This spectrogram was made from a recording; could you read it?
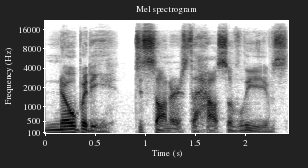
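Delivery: low, hushed half-whisper. A merchant's guard speaks into the listener's ear before shoving them overboard, half-whispering. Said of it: "whispers in your ear".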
